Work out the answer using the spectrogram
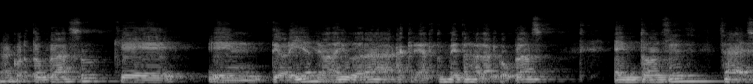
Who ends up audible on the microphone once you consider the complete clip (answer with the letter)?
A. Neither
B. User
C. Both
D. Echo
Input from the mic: D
